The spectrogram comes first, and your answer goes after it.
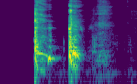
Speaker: my chest is really tight as you can hear I've got really bad chesty cough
